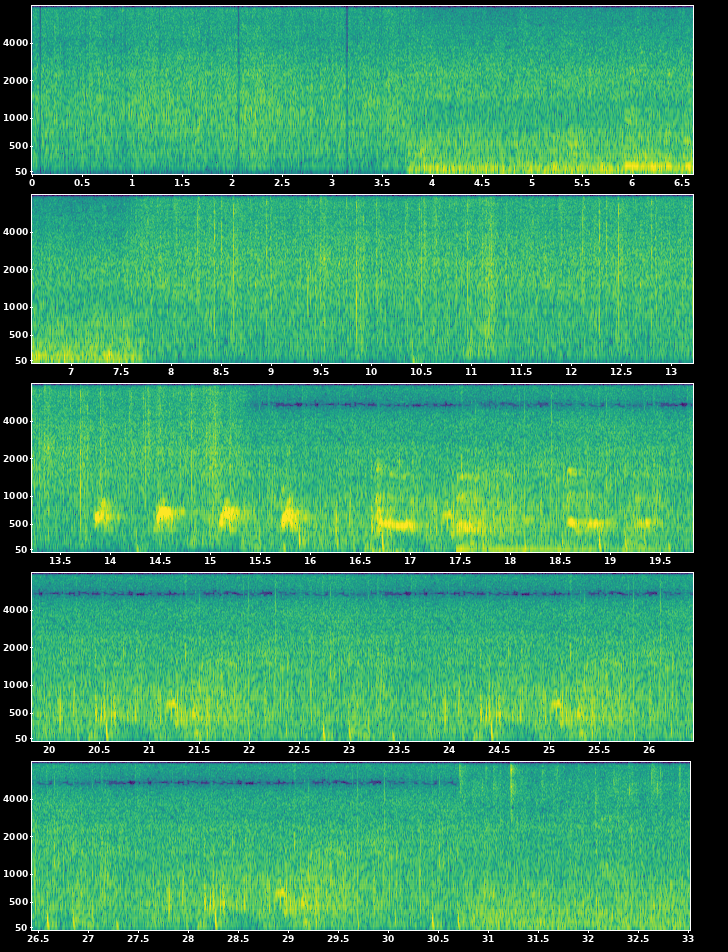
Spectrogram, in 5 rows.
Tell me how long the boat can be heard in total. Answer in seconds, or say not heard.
not heard.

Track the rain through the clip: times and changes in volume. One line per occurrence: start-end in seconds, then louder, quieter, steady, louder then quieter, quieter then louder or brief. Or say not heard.
0.0-32.9 steady.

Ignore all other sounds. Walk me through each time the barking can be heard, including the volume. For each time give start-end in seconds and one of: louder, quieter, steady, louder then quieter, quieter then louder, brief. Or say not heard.
13.8-19.4 quieter.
